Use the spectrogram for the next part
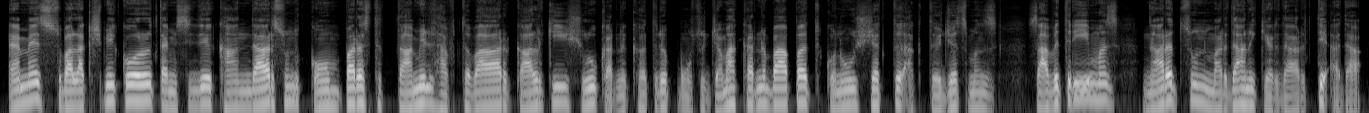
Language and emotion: Kashmiri, neutral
